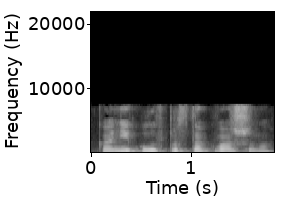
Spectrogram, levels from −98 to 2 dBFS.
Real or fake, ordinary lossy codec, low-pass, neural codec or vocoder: real; AAC, 32 kbps; 7.2 kHz; none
